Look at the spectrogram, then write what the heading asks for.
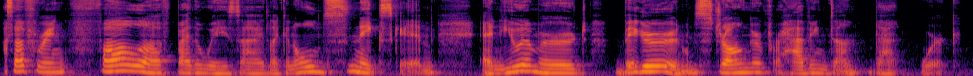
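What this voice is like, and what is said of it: Raspy, hoarse voice. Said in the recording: “putting up with my raspy voice, but at least I'm glad it's back”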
